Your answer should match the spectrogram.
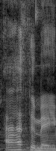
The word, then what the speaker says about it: athame: Some say Athame and some will say Athame, and I've even heard others say Atham or Athame. I call it an Athame.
